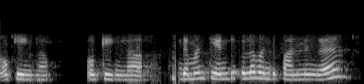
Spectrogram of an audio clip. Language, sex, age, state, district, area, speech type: Tamil, female, 18-30, Tamil Nadu, Chengalpattu, urban, conversation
